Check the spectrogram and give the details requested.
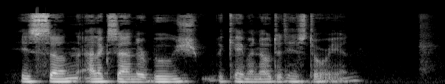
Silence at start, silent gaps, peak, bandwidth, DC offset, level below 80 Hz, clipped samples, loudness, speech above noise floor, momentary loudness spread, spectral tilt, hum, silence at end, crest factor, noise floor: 0.2 s; none; 0 dBFS; 12 kHz; under 0.1%; -56 dBFS; under 0.1%; -16 LUFS; 46 dB; 18 LU; -3.5 dB/octave; none; 0.85 s; 18 dB; -63 dBFS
